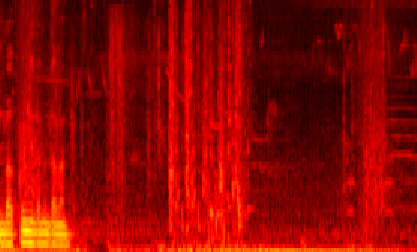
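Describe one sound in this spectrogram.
An axe chops into a thick plant stalk with dull thuds.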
